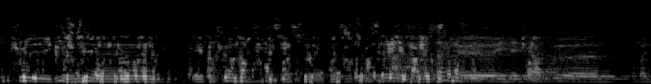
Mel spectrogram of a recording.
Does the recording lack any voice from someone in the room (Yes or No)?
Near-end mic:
No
